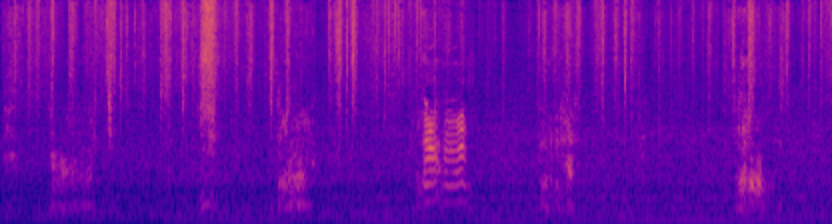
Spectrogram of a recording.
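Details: Young black female hound in rough play with an adult male black retriever, jumping on him and biting his ears; several short gruff barks and growls, one clear stuttering growl in the middle, with a woman encouraging in Georgian.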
